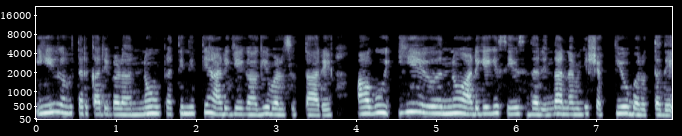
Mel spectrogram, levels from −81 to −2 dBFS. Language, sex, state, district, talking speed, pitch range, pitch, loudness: Kannada, female, Karnataka, Dharwad, 90 wpm, 205-235 Hz, 220 Hz, -16 LUFS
